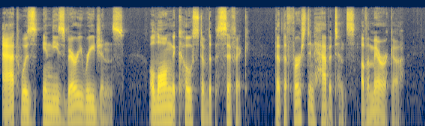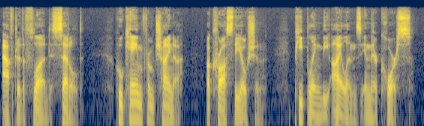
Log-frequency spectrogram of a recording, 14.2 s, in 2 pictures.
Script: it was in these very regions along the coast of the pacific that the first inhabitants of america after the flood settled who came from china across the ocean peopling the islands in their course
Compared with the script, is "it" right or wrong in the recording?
wrong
